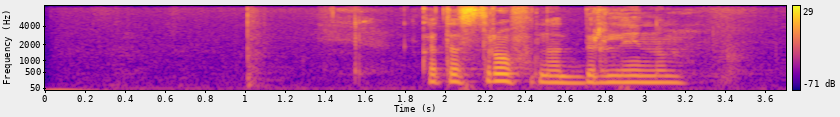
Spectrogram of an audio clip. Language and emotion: Russian, neutral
